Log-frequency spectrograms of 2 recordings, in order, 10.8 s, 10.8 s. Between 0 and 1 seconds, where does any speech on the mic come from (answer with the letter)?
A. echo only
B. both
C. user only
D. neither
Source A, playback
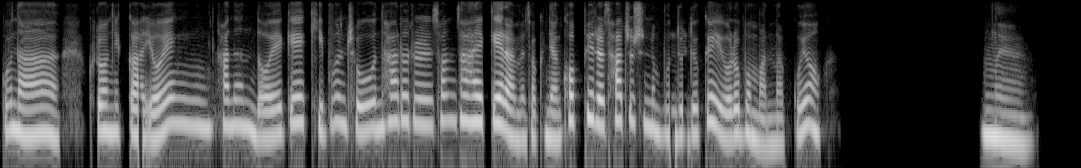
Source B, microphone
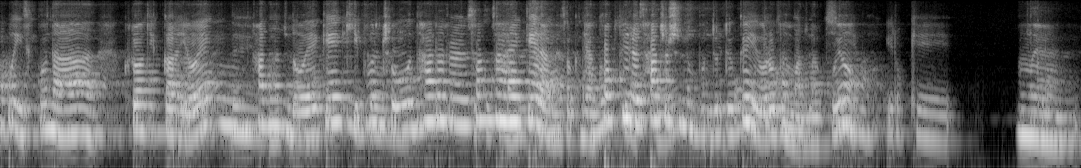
A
